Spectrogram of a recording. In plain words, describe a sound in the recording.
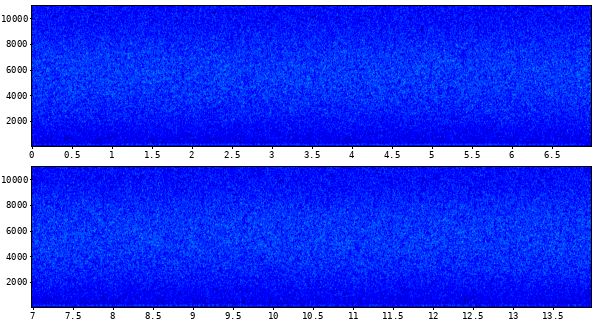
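A laptop computer hums faintly and steadily.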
